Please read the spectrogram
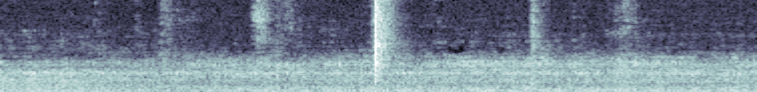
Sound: joint cracks

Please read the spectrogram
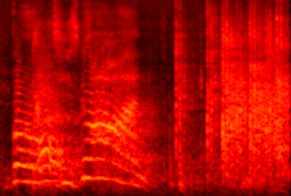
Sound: applause

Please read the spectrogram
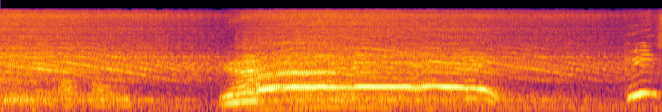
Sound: shrieks

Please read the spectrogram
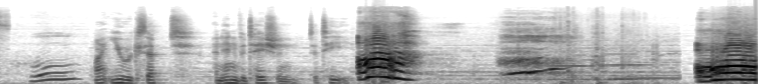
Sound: gasps

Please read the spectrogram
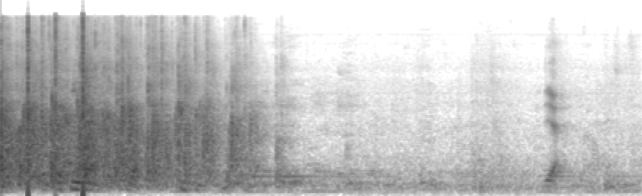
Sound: applause

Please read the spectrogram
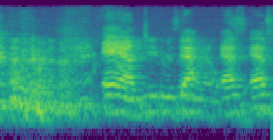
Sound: laughter

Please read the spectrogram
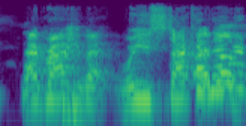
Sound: laughing

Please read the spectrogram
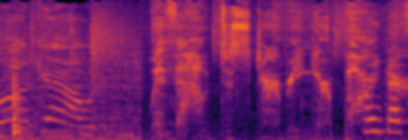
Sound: whispers

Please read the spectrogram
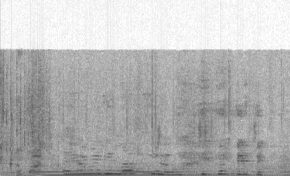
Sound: laughter

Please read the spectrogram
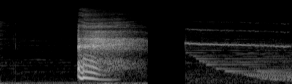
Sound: sigh

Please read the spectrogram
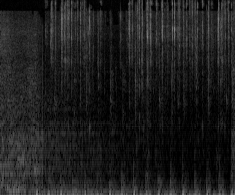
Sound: computer keys clicking

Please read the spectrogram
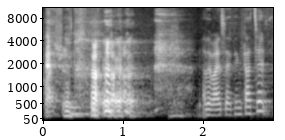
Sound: laughter

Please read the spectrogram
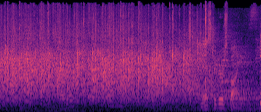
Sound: applause

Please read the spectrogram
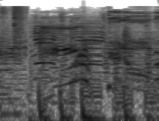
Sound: mario groans

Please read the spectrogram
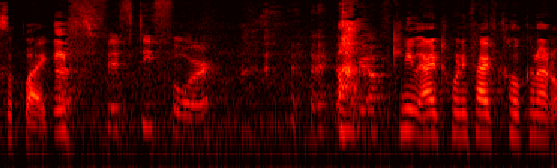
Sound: laughs

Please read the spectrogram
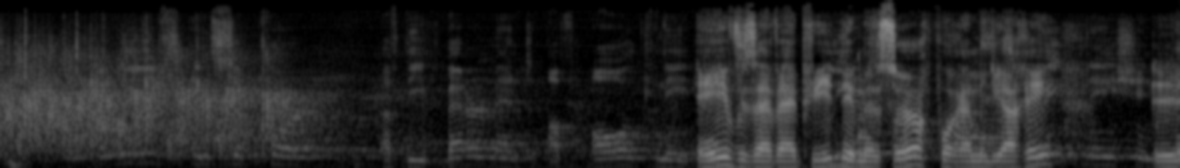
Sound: applause

